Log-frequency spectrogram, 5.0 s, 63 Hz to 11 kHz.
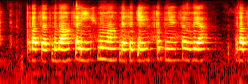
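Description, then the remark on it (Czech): A high, slightly comical synthesized voice from a talking thermometer announces the indoor temperature of the room, 22.0°C, in one clear phrase lasting a few seconds, and another phrase starts right at the end. “A on má trošku legrační hlas, ten výstup se teda pustíme.”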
